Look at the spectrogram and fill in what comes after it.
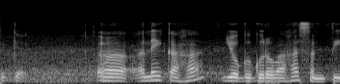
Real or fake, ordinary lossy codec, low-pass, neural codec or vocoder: real; none; 7.2 kHz; none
